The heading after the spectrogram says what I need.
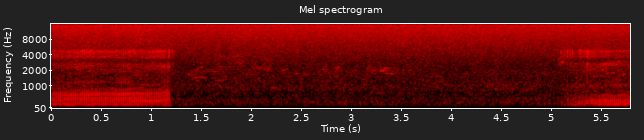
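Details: Pet Pekingese sleeping on its owner, snoring peacefully: loud, buzzing snores with a quiet pause between them.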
